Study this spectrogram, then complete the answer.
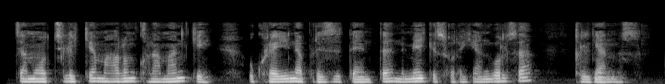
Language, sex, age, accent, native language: Uzbek, male, 19-29, Surxondaryo, Uzbek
